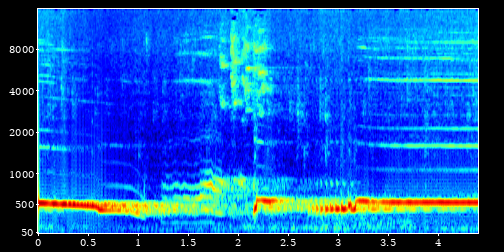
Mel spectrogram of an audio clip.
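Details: Kept puter pelung dove, a Barbary dove prized in Java, Indonesia, for its voice, rendered 'kuk gerukkk kwokkk': a long, steady, low hooting coo that dips and wavers midway, then swells back to a sustained note.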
